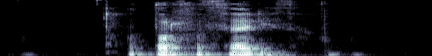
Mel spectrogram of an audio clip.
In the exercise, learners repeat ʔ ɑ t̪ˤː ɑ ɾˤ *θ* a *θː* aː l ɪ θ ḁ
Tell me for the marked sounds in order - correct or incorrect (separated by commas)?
incorrect, correct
